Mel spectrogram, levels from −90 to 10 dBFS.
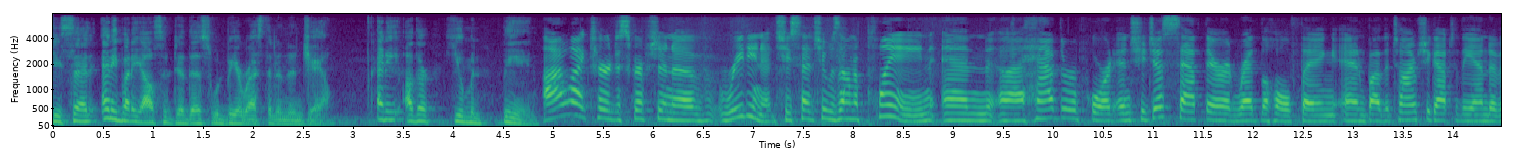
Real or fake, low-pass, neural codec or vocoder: real; 7.2 kHz; none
